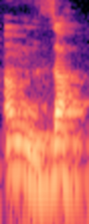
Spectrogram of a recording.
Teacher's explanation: उसके बाद में हमज़ा, तो अब हमज़ा जो है ये हमज़ा इस तरह अदा होगी, अक्सल हलक, यानी हलक के नीचे वाले हिस्सा, नीचे वाला हिस्सा जो सीने से करीब है वहाँ से हमज़ा अदा होती है, हमज़ा। और आप निशान भी देख सकते हैं ये कि हलक के कौन से हिस्से से, यानी किस जगह से हमज़ा अदा हो रहा है।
